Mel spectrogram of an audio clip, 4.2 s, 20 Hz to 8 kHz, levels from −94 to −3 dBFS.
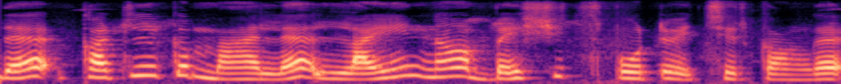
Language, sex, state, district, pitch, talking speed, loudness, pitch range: Tamil, female, Tamil Nadu, Nilgiris, 225 Hz, 115 wpm, -16 LUFS, 205-290 Hz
